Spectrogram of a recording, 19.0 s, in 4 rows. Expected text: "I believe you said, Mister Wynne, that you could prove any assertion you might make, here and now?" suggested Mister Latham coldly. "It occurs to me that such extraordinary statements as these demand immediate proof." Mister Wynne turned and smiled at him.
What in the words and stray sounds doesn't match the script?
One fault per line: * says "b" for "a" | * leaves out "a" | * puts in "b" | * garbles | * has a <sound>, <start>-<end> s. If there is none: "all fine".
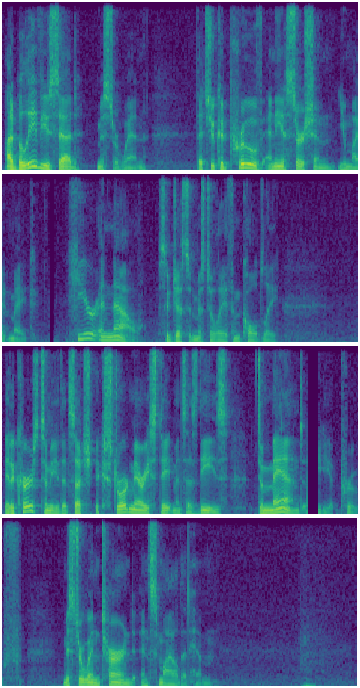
* has a dropout, 13.6-13.7 s
* has a breath, 18.1-18.8 s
